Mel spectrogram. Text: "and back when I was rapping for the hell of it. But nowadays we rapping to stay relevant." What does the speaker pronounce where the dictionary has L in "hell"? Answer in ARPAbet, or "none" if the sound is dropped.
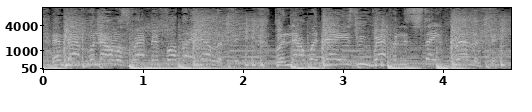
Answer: L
